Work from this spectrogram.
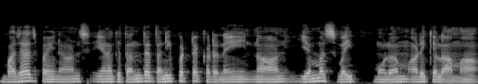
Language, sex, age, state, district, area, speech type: Tamil, male, 18-30, Tamil Nadu, Viluppuram, urban, read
